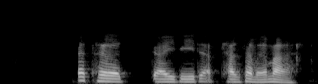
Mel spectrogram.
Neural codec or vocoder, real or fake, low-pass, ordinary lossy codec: none; real; 5.4 kHz; Opus, 16 kbps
